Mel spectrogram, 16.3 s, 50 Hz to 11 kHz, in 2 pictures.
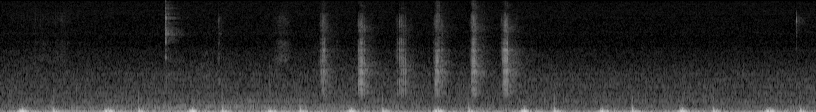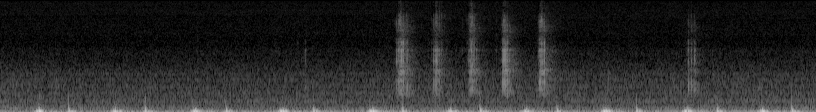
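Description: Regular low thumping heartbeat, about 70 beats a minute, with occasional sharp clicking noises over it.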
